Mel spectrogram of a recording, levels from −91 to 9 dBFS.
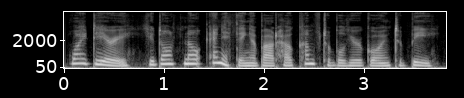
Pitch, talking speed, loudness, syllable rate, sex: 200 Hz, 205 wpm, -15 LUFS, 5.9 syllables/s, female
